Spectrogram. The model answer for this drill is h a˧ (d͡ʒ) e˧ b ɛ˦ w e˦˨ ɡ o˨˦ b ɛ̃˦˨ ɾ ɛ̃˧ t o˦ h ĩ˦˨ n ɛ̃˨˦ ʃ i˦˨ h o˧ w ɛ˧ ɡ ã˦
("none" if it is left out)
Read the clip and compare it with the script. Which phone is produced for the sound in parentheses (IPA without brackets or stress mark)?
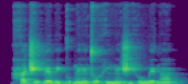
d͡ʒ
